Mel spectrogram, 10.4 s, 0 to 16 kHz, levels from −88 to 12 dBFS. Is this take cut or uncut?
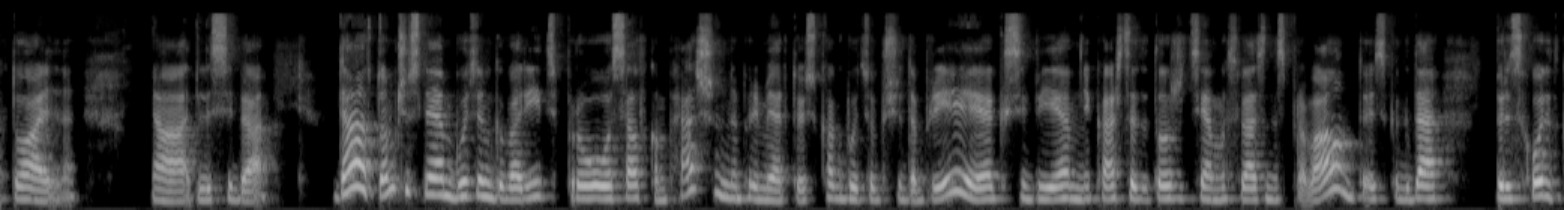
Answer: uncut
